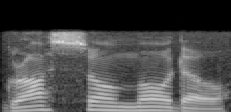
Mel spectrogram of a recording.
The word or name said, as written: grosso modo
